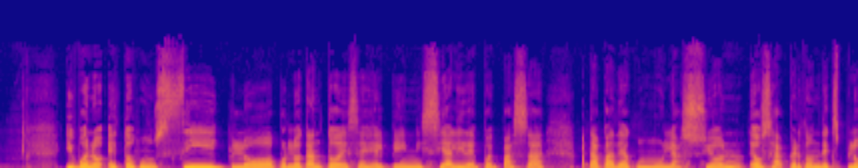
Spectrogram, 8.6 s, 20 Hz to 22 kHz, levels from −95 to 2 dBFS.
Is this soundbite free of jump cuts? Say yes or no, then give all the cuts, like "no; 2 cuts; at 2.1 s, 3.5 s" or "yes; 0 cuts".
no; 1 cut; at 5.8 s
